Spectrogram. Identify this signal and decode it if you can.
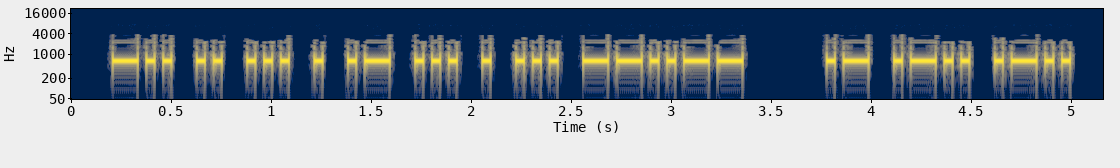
Morse code, heard as a keyed tone, about 28 wpm, 650 Hz. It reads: DISEASES, ALL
